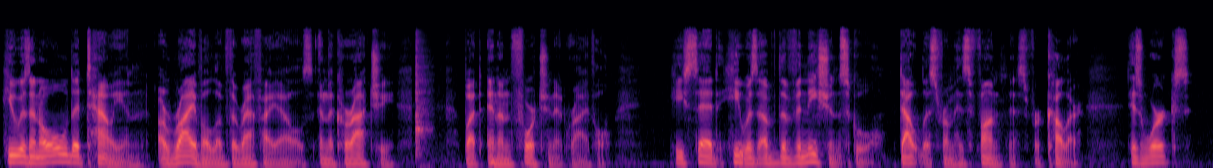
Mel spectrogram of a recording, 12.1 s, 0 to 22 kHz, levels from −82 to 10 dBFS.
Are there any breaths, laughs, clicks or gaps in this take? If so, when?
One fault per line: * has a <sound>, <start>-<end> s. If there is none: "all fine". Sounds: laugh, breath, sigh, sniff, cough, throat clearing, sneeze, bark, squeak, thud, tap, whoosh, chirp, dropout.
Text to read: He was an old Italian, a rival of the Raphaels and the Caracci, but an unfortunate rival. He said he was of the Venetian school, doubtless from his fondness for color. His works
* has a tap, 4.2-4.4 s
